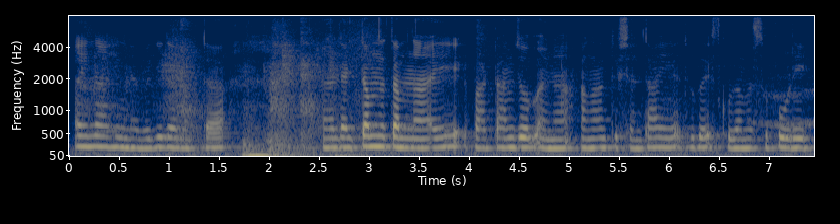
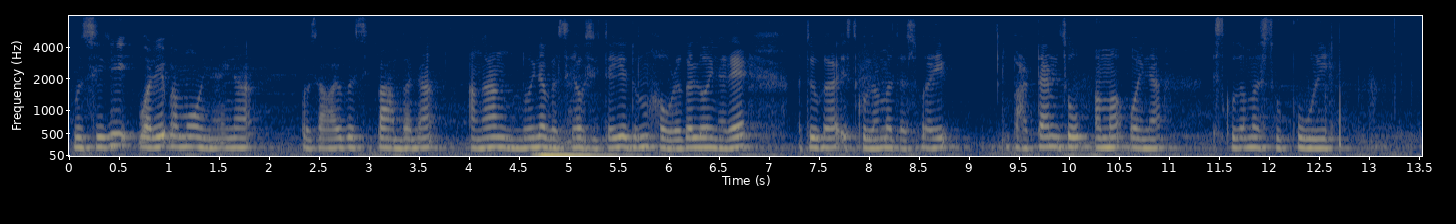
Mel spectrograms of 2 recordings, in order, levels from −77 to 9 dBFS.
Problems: background sounds at intervals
